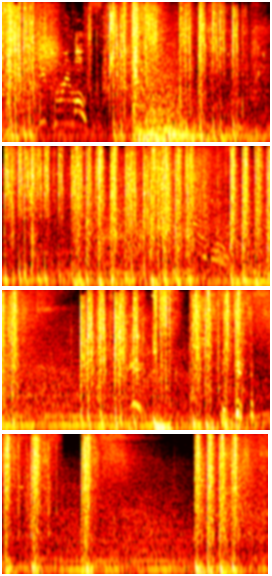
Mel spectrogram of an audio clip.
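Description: Rapid bursts of gunfire from the video game Dune, dense automatic fire and repeated shots crackling throughout, with people talking over the battle.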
